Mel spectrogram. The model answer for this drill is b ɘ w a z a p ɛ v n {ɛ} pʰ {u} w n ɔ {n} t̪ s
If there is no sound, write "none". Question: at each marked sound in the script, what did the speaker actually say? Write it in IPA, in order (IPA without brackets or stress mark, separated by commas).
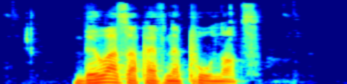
ɛ, u, none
